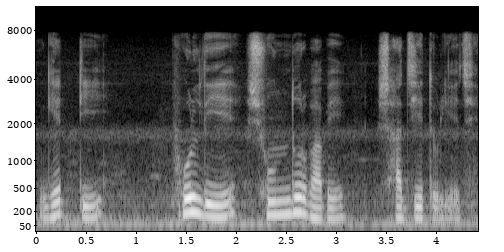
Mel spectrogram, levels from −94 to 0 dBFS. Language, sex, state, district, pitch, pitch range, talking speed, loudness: Bengali, male, West Bengal, Alipurduar, 130 Hz, 125-160 Hz, 80 wpm, -19 LUFS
